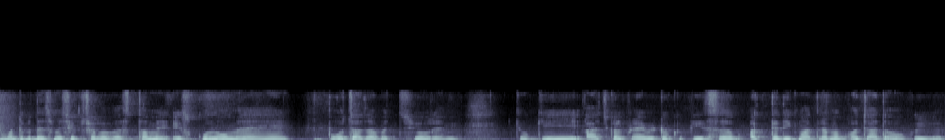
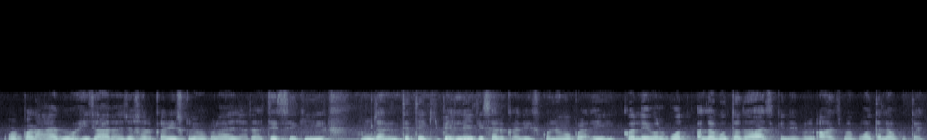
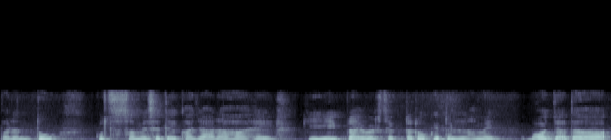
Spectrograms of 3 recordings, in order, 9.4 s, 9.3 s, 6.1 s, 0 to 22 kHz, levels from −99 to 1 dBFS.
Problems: background sounds at intervals, background conversations at intervals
